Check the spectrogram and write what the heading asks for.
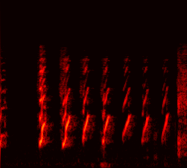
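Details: Woman with tics: a squeaking vocal tic followed by the word tic 'mangoes' and a swear word; vocal tic (squeaking).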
